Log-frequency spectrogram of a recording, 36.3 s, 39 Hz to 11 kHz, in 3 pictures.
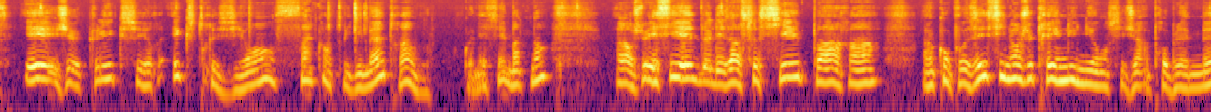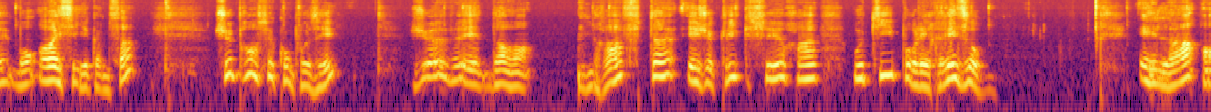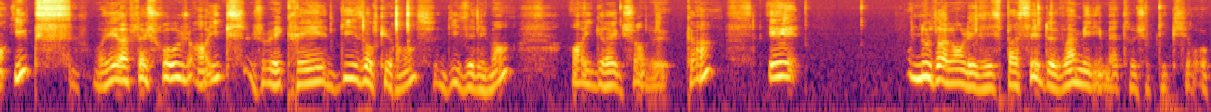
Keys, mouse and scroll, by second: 1.7 click, 3.0 KP_5, 3.2 KP_0, 3.4 Return, 5.5 click, 12.0 click, 14.9 click, 16.4 click, 17.9 click, 21.7 click, 23.3 click, 27.8 KP_1, 28.1 KP_0, 30.0 click, 30.5 click, 30.6 KP_1, 32.2 click, 32.9 click, 33.7 KP_2, 34.5 KP_0, 35.6 click.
